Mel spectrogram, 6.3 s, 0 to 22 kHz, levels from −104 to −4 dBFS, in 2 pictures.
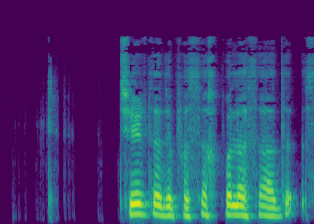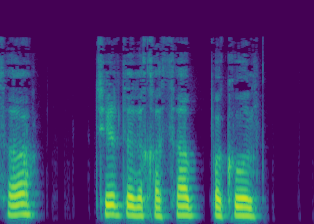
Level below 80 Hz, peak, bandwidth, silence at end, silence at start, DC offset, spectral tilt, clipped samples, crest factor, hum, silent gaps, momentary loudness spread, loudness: -72 dBFS; -4 dBFS; 11.5 kHz; 0.55 s; 1.2 s; under 0.1%; -8 dB/octave; under 0.1%; 16 dB; none; 3.63-3.79 s, 3.89-4.09 s, 5.19-5.25 s; 8 LU; -21 LUFS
